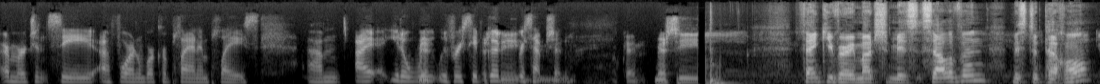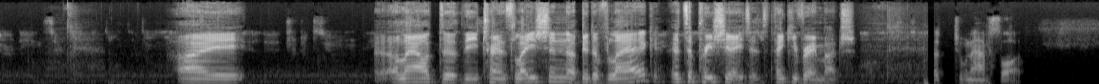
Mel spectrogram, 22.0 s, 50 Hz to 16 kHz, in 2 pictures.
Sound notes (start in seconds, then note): 11.2 speaking French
